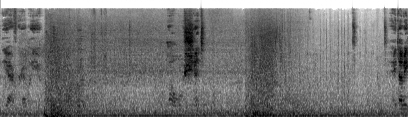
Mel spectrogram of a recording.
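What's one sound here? An explosion booms with a hiss of gas.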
